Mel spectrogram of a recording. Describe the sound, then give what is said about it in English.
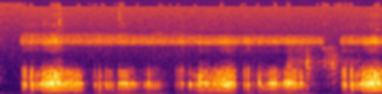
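A cat purrs in steady, rumbling pulses that swell and ease in a loose rhythm, with a faint high-pitched electronic whine holding steady underneath. “I think the dog's getting jealous that you're still with the cat.”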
